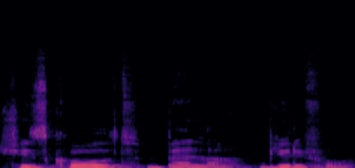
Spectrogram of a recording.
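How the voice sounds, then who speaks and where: Against audible room echo, a man's somewhat breathy, dark, mellow voice holds a medium pitch in a monotone, flat delivery. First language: not English. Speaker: psychiatrist and film commentator. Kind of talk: scripted film analysis narration. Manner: formal.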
